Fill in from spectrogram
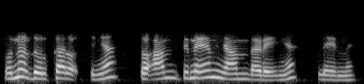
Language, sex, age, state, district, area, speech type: Santali, female, 18-30, West Bengal, Purba Bardhaman, rural, conversation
